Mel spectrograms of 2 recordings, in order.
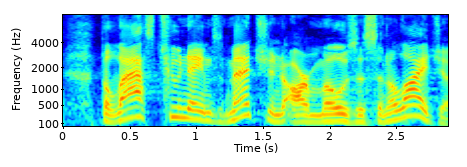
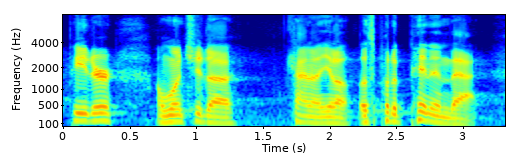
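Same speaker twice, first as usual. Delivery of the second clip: low, quick, soft put-off; Jesus gently checking Peter; 6 semitones lower, 3 dB quieter, faster than usual. Acted. Jesus asking Peter to hold off, low casual restraint. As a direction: rein him in quietly and casually. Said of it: "Jesus is like".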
